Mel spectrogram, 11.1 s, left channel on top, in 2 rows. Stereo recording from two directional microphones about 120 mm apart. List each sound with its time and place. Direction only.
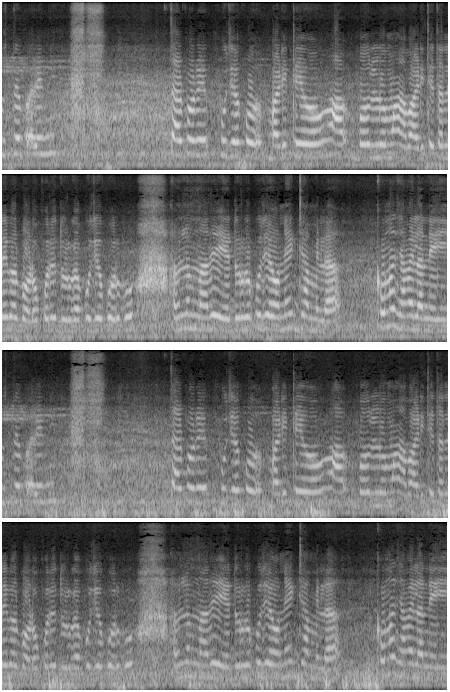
0.1 s a woman's voice: 35° left (ahead or behind)
2.0 s speech: 40° left (ahead or behind)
